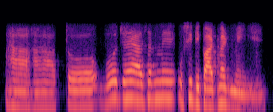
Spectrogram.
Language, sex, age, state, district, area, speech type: Urdu, male, 18-30, Delhi, South Delhi, urban, conversation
